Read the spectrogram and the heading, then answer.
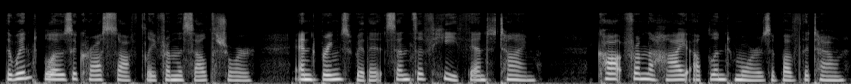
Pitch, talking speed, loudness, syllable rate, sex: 215 Hz, 190 wpm, -19 LUFS, 4.6 syllables/s, female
